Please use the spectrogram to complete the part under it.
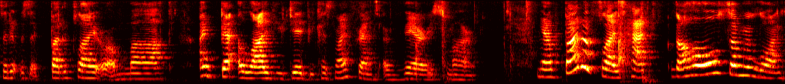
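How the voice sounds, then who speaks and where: Higher-voiced woman leading children's storytime, roomy sound. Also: a little mellow. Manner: simple explanations addressed to children, with questions to them. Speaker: children's librarian and storytime host. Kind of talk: children's storytime read-aloud and science lesson. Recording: roomy, echoing indoor sound.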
